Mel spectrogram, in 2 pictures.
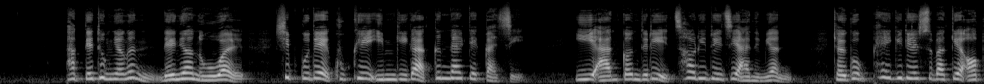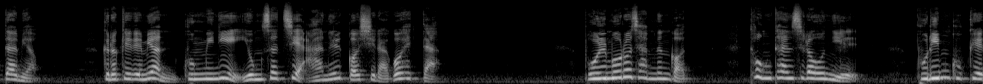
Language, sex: Korean, female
